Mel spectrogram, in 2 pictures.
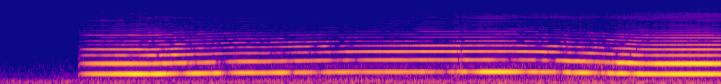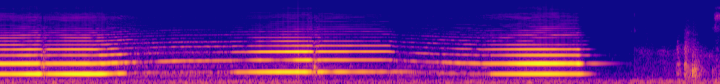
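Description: A violin playing one sustained bowed note while the first finger slides along the A string, from B in first position up to D in third position and back. The pitch glides up slowly, falls back, holds, then rises and falls once more, with steady held notes between the slides.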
